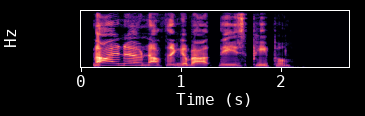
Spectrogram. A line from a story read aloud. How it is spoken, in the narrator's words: he answered with an effort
